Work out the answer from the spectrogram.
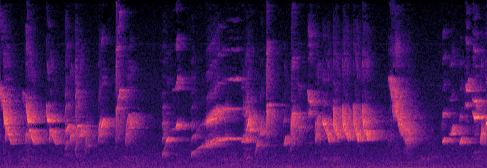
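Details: Lively European goldfinch song for teaching birds to sing. Tinkling twitters alternate with rising and falling slurred notes and fast buzzy trills, with a short pause near the middle.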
